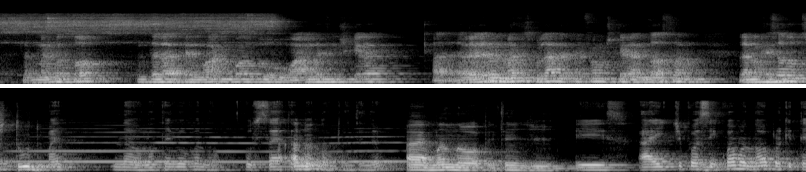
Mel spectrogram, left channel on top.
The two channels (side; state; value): both; different; correlation 0.00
